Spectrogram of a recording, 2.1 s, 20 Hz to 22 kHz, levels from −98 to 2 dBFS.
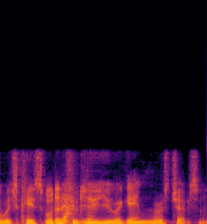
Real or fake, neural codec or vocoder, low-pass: fake; codec, 16 kHz, 1.1 kbps, Voila-Tokenizer; 7.2 kHz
